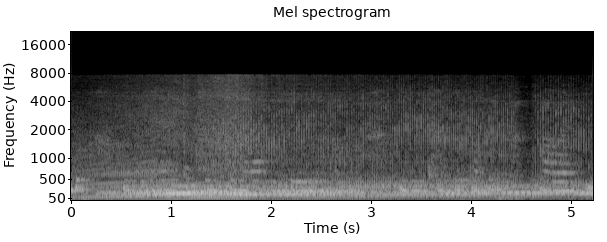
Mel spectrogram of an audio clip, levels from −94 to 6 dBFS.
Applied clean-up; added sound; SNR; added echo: none; Motorcycle / Engine; 10 dB; reverberation time 1.2 s.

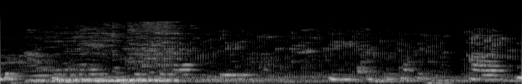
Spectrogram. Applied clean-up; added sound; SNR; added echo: classical method WPE with log-MMSE.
